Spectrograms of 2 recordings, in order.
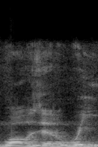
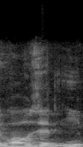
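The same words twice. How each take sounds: First: "ওয়াও জের উই" with the glide "উই", u sliding into i; correct pronunciation. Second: "ওয়াও জের ই" ending in a plain "ই" with no w glide; common mispronunciation. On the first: Teacher correcting students, clear gliding "উই" ending. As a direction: end on a clear "উই", rising slightly. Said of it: "আপনারা ঠিক করে নেবেন". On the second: Teacher showing students the common mistake, plain "ই" ending. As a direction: say "ই" flat, without the "উই" glide. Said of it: "এই হরফটা অনেকে ওয়াও জের ই পড়ে". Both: Shown as a demonstration.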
